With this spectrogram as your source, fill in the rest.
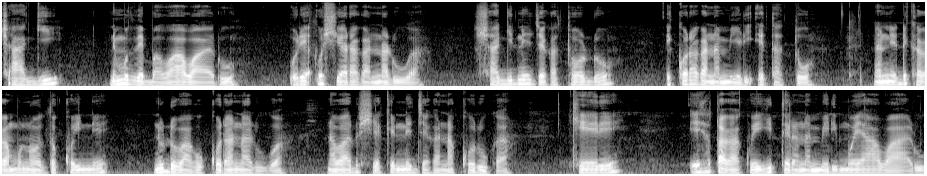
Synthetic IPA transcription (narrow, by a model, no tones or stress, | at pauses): ʃaɡi | nemoðɛbawawaɾu | oɾeaʔoʃiaɾaɣanaɾua | ʃaɡined͡ʒɛɣatɔdo | ekɔɾaɣanameɾiʔetato | naneːdekaɣamɔnɔðɔkɔine | noːndowaɣokoɾanaɾua | nawaɾuʃiakɛned͡ʒɛɣanakoɾuɣa | kʰɛɾeː | ʃɔtaɣakweɣiteɾanameɾimɔjawaɾu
